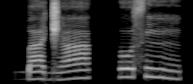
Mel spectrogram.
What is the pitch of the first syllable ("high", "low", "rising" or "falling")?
low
